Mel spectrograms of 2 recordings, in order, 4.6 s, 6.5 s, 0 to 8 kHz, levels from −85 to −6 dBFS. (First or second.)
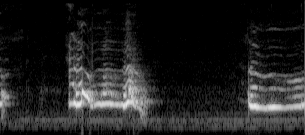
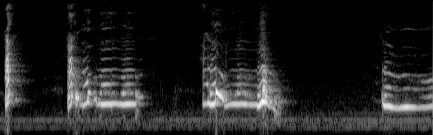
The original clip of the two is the second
